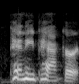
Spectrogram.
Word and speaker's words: Pennypacker: from my guest today her name is megan pennypacker and megan i just realized i didn't ask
